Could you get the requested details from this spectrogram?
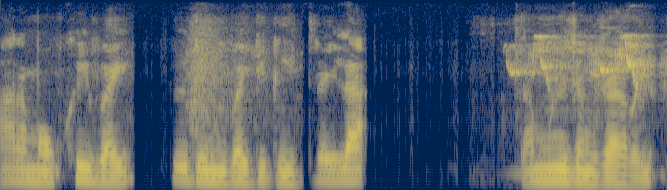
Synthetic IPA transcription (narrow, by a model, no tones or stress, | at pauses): aɾamawkʰɯjbaj | kɯdɯnibajdiɡɯjdɾajla | d̥amɯzaŋzabaj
